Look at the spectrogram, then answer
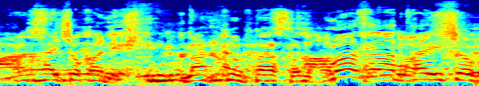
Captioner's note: laughs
